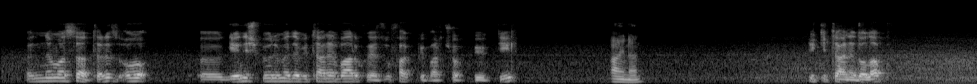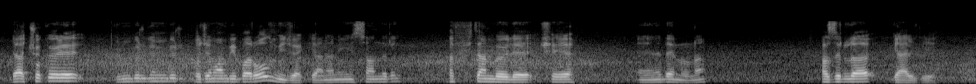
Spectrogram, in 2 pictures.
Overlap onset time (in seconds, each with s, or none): none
